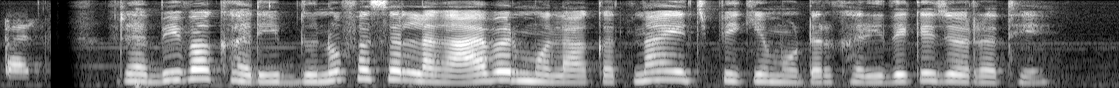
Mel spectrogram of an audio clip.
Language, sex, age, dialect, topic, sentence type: Chhattisgarhi, female, 18-24, Central, agriculture, question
